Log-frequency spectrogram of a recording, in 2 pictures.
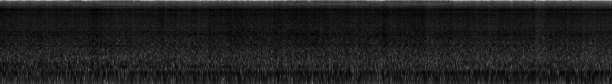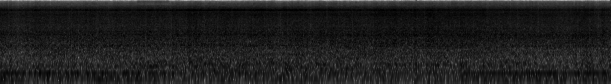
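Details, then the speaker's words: Three-phase generator on auto panel after fixing protection-mode beeping, mains switched off so it auto-starts and supplies output via relay; steady even drone, no knocks, misses or hunting while carrying load, normal running. "तो दोस्तों इस तरह से हमारा जैसे ही supply out किया है relay का टॉट ले लिया और ऑटो में भी हमारा जनरेटर चल के सप्लाई आउट किया"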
